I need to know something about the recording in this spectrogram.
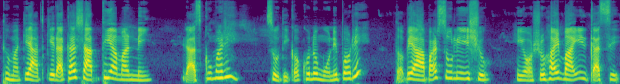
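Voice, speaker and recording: A woman's voice: on the high side, a little slow, dry recording. A woman voicing a tender, emotional monkey mother in a fairy tale cartoon. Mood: sorrowful.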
